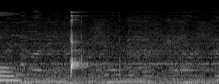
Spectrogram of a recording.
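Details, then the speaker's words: Hiccups: one abrupt, sharp hiccup sound over low background hum and faint music; belly feels kind of hard, diaphragm massage offered. "We can get rid of those hiccups for you."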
